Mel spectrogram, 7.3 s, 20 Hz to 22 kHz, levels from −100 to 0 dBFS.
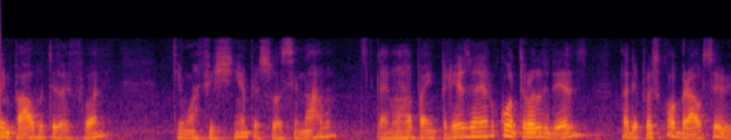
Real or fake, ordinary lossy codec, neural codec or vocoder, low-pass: real; none; none; 7.2 kHz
